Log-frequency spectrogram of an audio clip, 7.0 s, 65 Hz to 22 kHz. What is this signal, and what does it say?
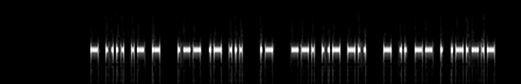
Morse code, heard as a keyed tone, about 36 wpm, 700 Hz. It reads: THAT WAS A GUD TIME.
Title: Sentences from Top 200 Words and Abbreviations 35wpm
